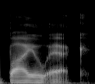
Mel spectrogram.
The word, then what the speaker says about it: biopic: And there's something funny about how we say it. Yeah, the pronunciation. And originally, it seems it was B-Y-O-pic. Makes sense, right? Bio plus pic. Sure. But often today you hear bioec, which is probably, well, folk etymology, people just guessing how bio and picture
